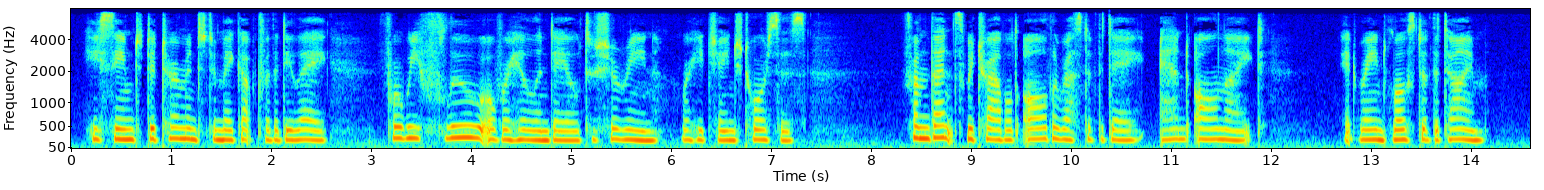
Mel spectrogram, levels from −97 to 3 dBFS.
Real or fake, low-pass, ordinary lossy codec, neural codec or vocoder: real; 7.2 kHz; AAC, 48 kbps; none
